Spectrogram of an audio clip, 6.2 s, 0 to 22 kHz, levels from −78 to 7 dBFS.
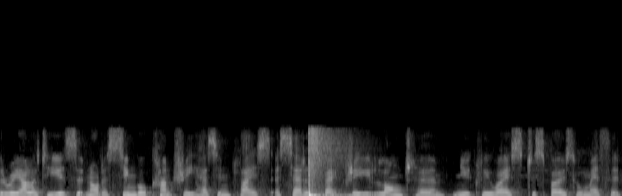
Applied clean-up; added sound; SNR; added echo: none; Snare drum; -1 dB; none.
